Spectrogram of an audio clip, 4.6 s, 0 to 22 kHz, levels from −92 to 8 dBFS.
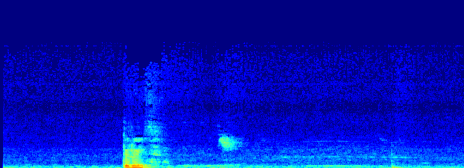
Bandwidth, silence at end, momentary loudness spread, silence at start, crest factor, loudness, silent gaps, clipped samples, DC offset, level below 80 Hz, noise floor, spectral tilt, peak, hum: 10 kHz; 0.65 s; 29 LU; 1.25 s; 26 dB; -24 LUFS; none; under 0.1%; under 0.1%; -58 dBFS; -55 dBFS; -8.5 dB/octave; -6 dBFS; none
